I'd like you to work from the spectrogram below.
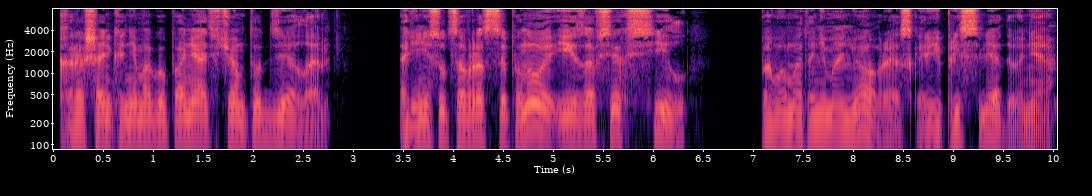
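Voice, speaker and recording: A man voicing an excitable male hunter in an audiobook, speaking with urgent alarm. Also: lowish voice, normal speed, vocal fry, no room sound, clean studio sound. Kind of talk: audiobook character reading.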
